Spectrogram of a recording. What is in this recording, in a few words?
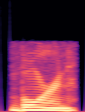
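"borne", English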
